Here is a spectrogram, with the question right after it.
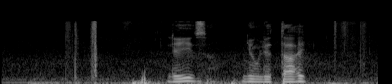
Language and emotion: Russian, sad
